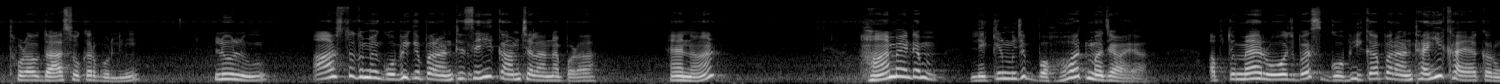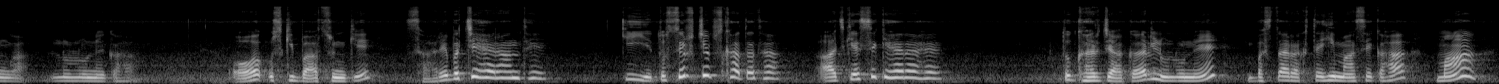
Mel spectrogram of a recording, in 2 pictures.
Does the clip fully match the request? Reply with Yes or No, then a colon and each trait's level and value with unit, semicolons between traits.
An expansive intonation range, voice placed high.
Yes: wide, 8.5 semitones; high, 235 Hz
